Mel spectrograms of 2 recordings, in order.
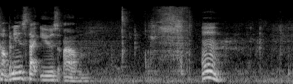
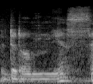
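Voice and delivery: whispered jingle; 12 semitones lower, 5 dB quieter, much slower than usual. Pretend.

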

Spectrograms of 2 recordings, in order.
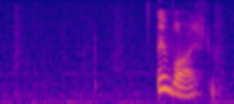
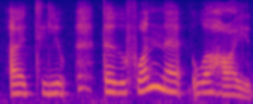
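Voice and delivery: ordinary talk, nothing marked

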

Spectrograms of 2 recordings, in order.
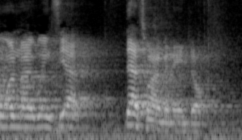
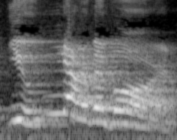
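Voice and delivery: excited announcement; 6 semitones higher, 11 dB louder, slower than usual. Acted. Angel announces the granted wish.

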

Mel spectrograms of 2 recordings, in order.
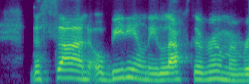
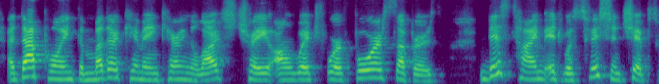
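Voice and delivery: ordinary delivery, nothing marked

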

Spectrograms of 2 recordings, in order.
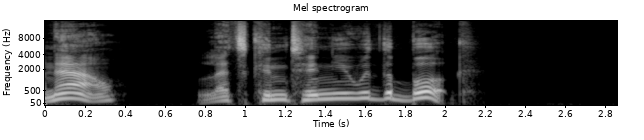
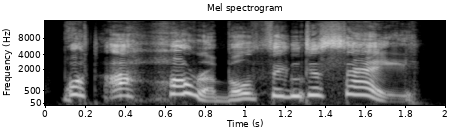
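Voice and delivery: high-pitched outraged exclamation; protest, thoroughly offended; scandalized, pitched-up retort; appalled indignation; 12 semitones higher, 3 dB louder than usual. A narrator's reading. Lister appalled at Rimmer's relish.

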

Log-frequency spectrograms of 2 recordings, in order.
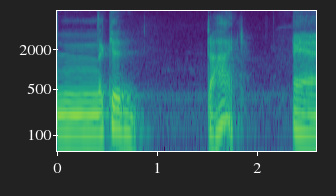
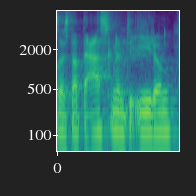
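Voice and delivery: ordinary delivery

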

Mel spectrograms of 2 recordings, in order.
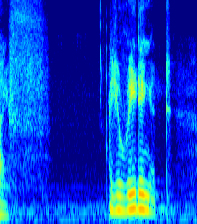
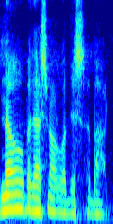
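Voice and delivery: hushed retelling; 4 semitones lower, 7 dB quieter than usual. Retold or imitated. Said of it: "He said".

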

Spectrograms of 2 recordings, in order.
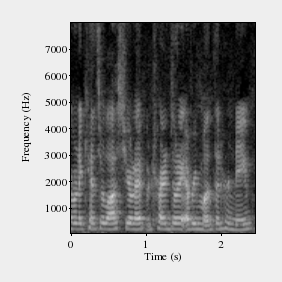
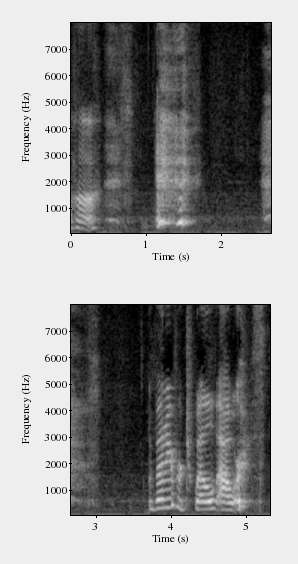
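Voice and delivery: ordinary delivery

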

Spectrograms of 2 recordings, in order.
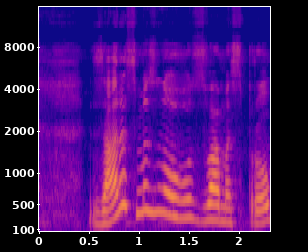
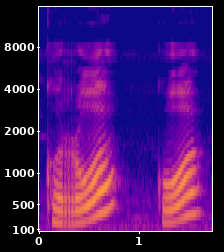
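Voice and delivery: Крокодил said very slowly, syllable by syllable, a little louder; clapped syllables; 4 dB louder, much slower than usual. Shown as a demonstration. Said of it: "Дивіться". (повільно, по складах)

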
